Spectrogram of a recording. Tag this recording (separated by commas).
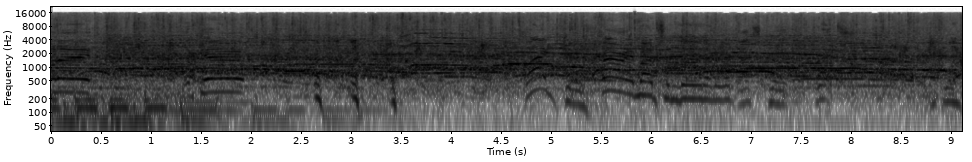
Speech, monologue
